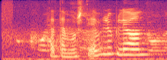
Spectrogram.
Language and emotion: Russian, positive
